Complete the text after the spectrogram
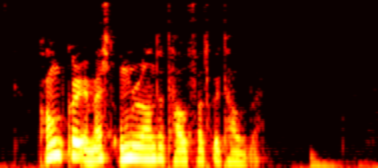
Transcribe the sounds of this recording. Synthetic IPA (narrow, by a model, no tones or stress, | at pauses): kʰɔŋkəɹɛːɹmɛst̪ʊmɹuːɑnd̪ət̪ʰalfœlkiːt̪ʰalʋə̰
